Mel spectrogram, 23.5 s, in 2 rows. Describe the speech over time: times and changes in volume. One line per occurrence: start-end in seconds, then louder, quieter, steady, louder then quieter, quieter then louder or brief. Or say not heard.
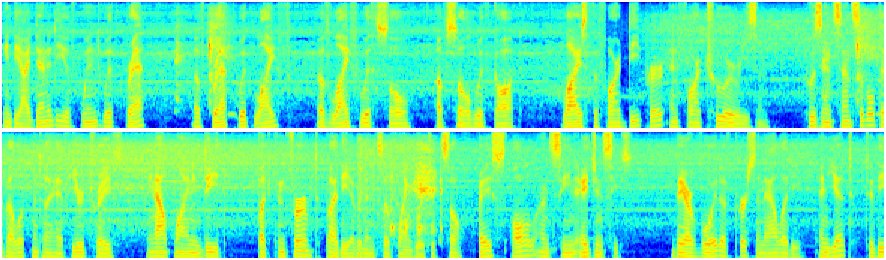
0.0-23.4 steady.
